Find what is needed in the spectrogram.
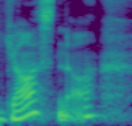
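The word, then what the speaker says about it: Jasnah: So if if the something that is spelled as jasna can be pronounced as yasna then I'm go and I do this while I'm reading.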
